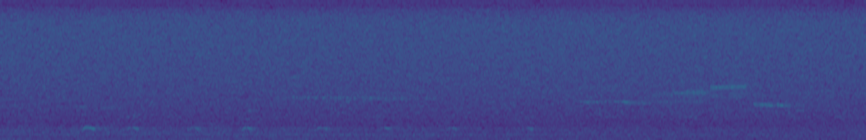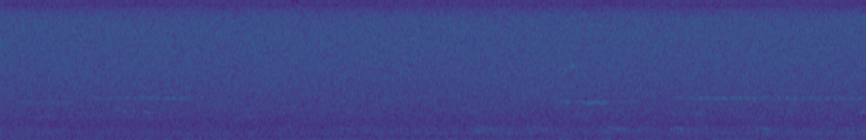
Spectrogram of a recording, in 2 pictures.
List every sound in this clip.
Dark-eyed Junco, Black-throated Green Warbler, American Crow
